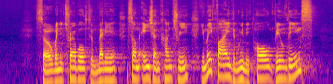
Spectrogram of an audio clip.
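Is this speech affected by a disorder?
Yes: cleft lip and palate, severe; fed formula and cow milk.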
